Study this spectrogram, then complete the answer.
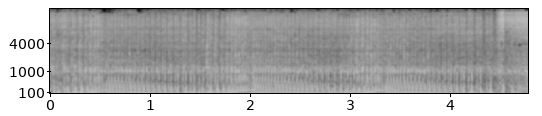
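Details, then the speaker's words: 1996 Suzuki VS1400 Intruder motorcycle with stock exhaust: repeated smooth throttle blips rising and falling cleanly from a low, muted burble, no rattles or misses; normal, quiet but decent stock exhaust note. "Now, it's still got the stock exhaust going on, so you can probably not hear it too well until I give it a little bit of a shot."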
